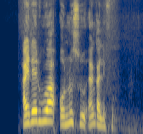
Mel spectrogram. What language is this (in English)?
Masai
